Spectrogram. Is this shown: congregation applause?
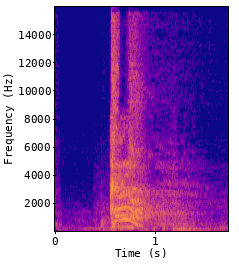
no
